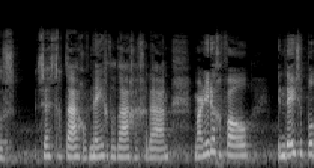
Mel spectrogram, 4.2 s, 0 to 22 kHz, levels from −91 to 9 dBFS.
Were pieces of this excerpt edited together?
no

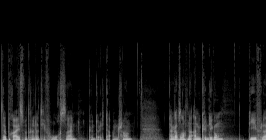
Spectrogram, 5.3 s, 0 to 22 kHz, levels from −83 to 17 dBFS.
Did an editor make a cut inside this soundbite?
no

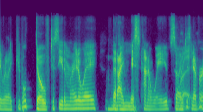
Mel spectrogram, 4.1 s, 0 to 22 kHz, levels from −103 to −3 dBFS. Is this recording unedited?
no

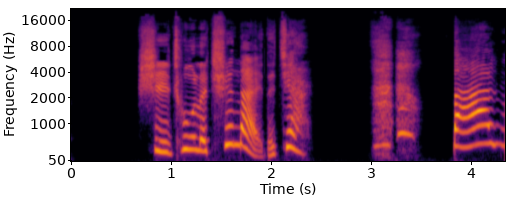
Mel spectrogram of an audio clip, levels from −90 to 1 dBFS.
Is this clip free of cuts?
yes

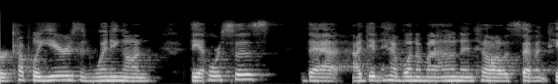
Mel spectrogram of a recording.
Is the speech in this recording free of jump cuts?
no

